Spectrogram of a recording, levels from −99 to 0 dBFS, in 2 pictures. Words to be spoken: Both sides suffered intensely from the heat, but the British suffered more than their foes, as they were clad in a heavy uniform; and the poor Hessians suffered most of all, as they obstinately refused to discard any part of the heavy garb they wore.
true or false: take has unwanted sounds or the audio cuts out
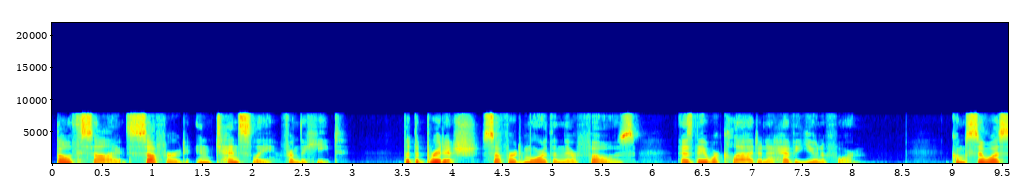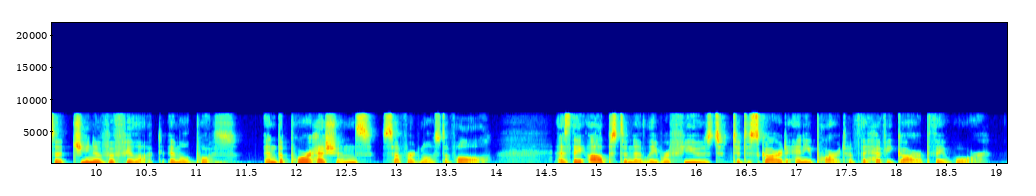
false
